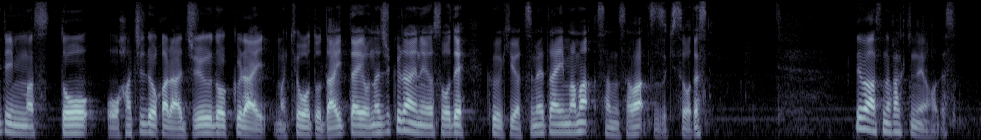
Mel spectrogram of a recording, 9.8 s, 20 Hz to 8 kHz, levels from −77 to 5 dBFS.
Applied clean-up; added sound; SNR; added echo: none; none; none; none.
